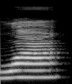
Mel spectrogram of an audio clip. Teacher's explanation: عربی کا جو واؤ ہوتا ہے اس کو ہم نے ہونٹوں سے پڑھنا ہے، دانتوں سے ہرگز نہیں پڑھنا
